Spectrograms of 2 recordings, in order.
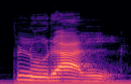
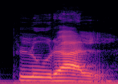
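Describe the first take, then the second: Both takes have the same delivery.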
